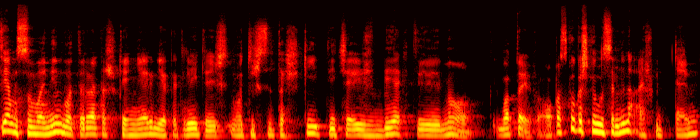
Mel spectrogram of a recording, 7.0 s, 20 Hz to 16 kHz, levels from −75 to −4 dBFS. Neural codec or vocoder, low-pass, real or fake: codec, 44.1 kHz, 2.6 kbps, SNAC; 14.4 kHz; fake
